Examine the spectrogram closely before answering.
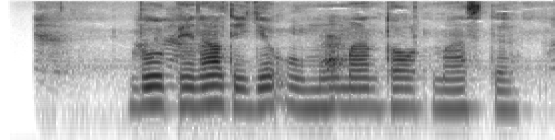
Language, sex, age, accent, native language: Uzbek, male, 18-24, Toshkent viloyati, Uzbek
